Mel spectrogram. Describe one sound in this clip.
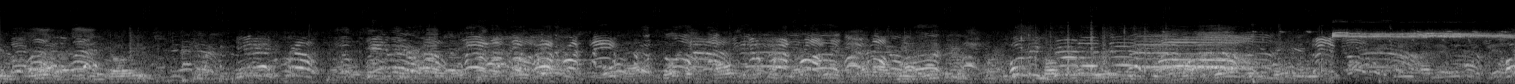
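Many young men shout and chatter close by outdoors.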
